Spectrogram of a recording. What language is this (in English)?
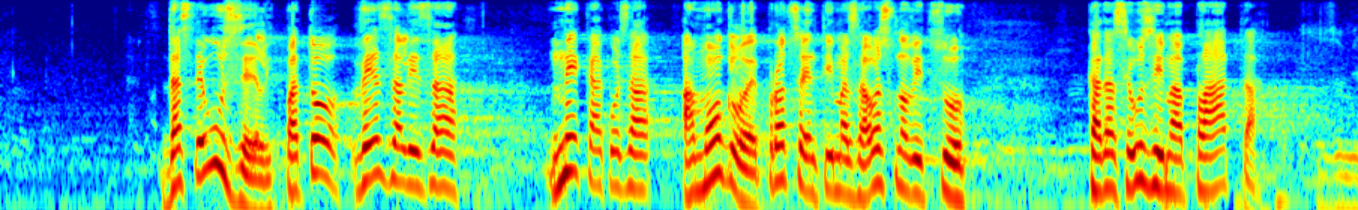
Serbian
